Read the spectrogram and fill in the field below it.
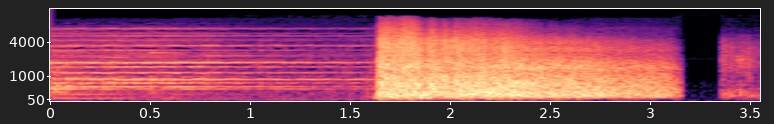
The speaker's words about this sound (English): Their lips meet again and the gun goes off in her hand.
